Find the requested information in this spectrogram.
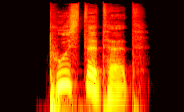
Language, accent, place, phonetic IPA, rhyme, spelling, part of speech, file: German, Germany, Berlin, [ˈpuːstətət], -uːstətət, pustetet, verb, De-pustetet.ogg
- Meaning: inflection of pusten: 1. second-person plural preterite 2. second-person plural subjunctive II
